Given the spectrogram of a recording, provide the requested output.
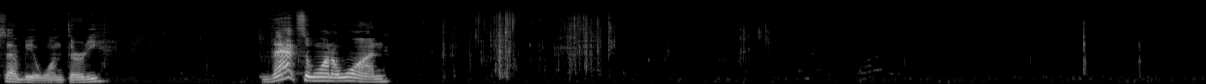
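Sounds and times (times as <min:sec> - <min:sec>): cards and plastic sleeves rustling: 0:04.2 - 0:07.9.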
